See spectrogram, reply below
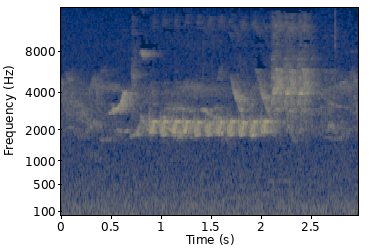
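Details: Common nightingale in summer morning song, 11 June 2023, countryside forest in the Célé valley, Lot, southern France; a rapid even series of short repeated notes lasting two seconds, capped by higher chirps.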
